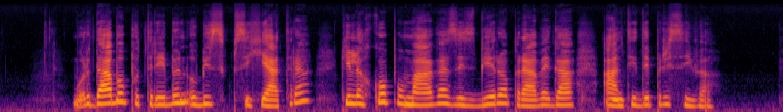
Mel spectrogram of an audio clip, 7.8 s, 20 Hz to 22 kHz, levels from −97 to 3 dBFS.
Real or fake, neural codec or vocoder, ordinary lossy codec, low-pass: fake; vocoder, 44.1 kHz, 128 mel bands, Pupu-Vocoder; none; 19.8 kHz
